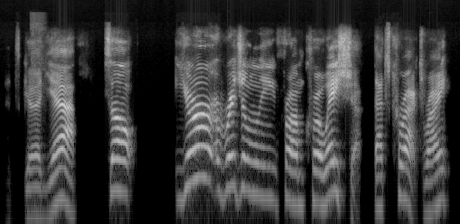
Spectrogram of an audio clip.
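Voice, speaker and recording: Male podcast host, high pitch, eager, run-on questions. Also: sing-song, slow pace, a bit bright, muffled recording. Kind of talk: casual interview hosting.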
